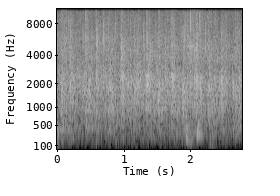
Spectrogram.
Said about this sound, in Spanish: Apláudale fuerte al Señor. Aleluya.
